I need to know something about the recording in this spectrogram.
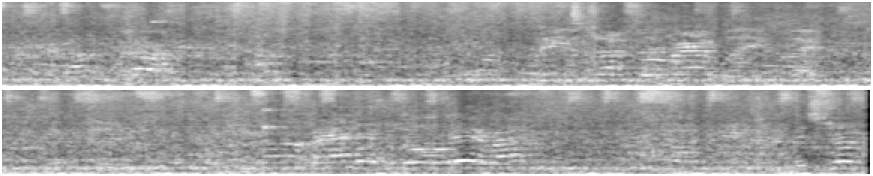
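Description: Indistinct background voices over a steady low rumble, with faint music.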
